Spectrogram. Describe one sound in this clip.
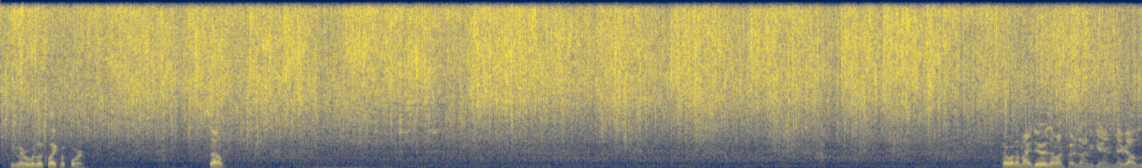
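A garden hose sprays water against a wall with a steady hiss and splatter.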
